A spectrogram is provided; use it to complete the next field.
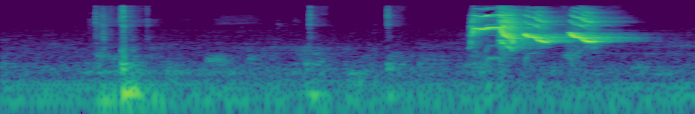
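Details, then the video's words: Javan pied starling singing a full 'tembakan' burst: after near silence with faint low thumps, one brief loud flurry of high, sharply descending whistled notes near the end. "BURUNG EKEK KELING SUARA FULL TEMBAKAN"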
